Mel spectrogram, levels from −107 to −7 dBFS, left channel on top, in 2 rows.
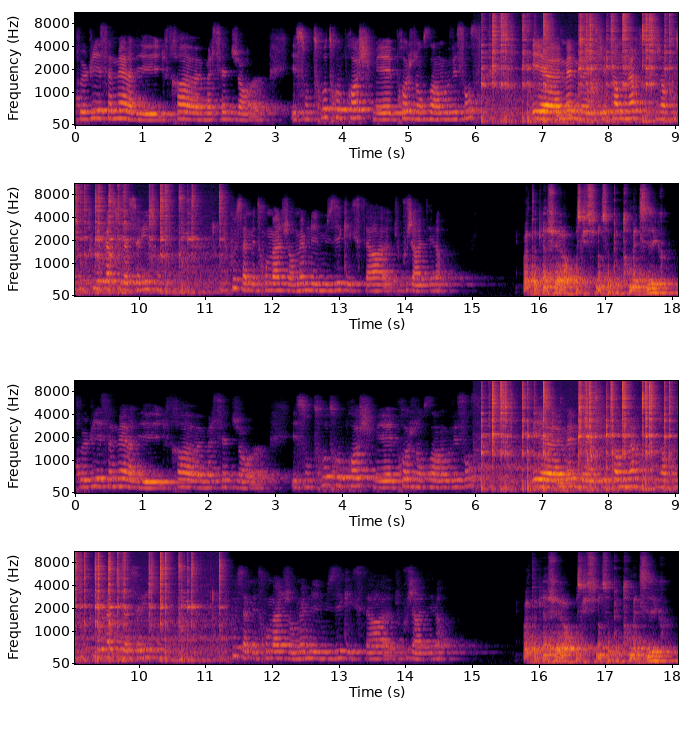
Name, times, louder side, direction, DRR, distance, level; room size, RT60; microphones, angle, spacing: voice 1, 0.0-6.4 6.8-10.5 11.2-14.5, left 2 dB, 75° left, 4 dB, 0.5 m, -44 dB
sound 1, 6.0-11.3, right 4 dB, 35° right, 0.4 m, -43 dB
voice 2, 15.8-17.9, left 1 dB, 25° left, 1 dB, 0.5 m, -41 dB
5.3 x 3.1 x 2.5 m, 1.0 s
head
